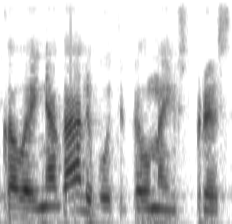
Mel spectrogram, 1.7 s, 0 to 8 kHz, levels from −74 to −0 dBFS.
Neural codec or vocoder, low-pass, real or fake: none; 7.2 kHz; real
